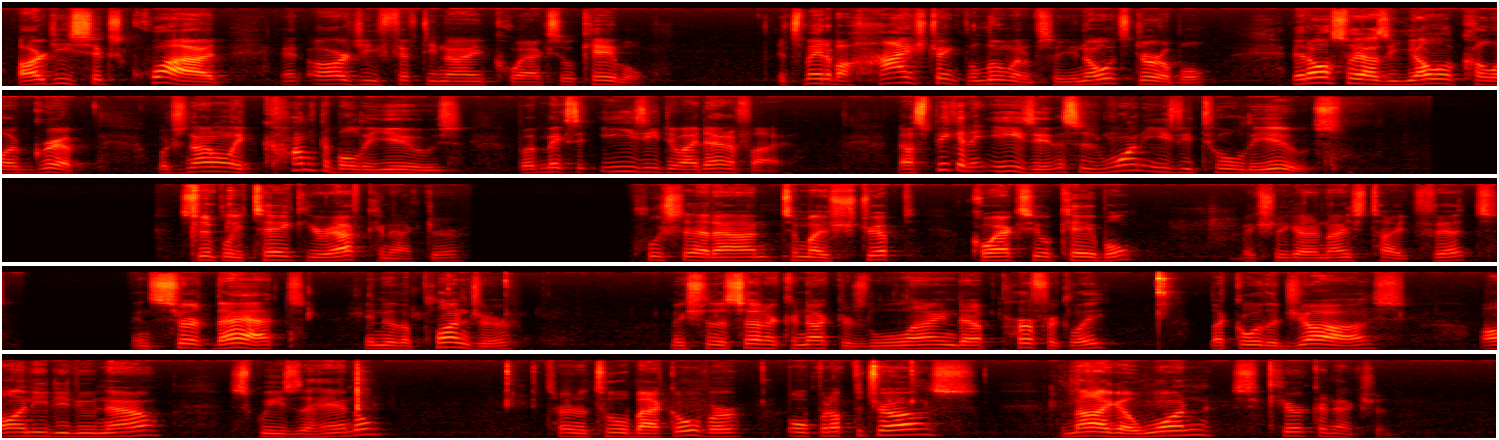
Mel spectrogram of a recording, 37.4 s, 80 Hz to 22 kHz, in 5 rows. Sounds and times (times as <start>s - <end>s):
Speech: 0.1s - 3.2s, 3.9s - 11.4s, 12.0s - 14.2s, 15.8s - 17.3s, 18.1s - 22.5s, 23.1s - 25.0s, 25.8s - 31.8s, 32.6s - 36.9s.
